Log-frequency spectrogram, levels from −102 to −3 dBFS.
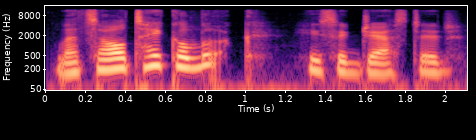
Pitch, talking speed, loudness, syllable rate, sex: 190 Hz, 200 wpm, -19 LUFS, 4.7 syllables/s, female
